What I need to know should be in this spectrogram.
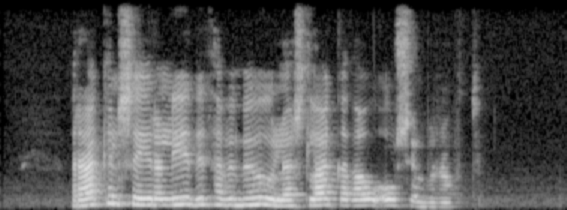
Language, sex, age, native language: Icelandic, female, 40-49, Icelandic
